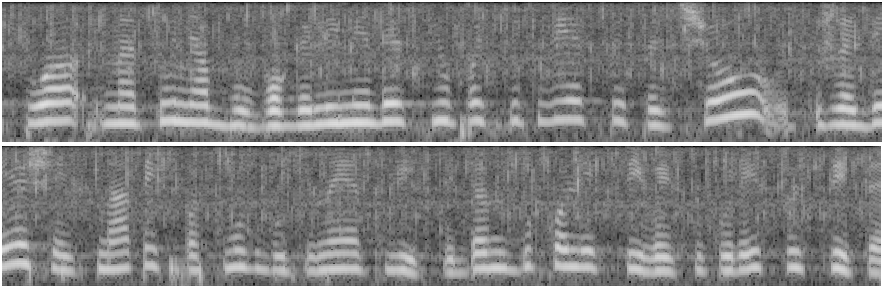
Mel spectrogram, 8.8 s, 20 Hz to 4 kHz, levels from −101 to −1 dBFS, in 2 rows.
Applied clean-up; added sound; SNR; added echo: none; Water tap, faucet; 16 dB; none.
